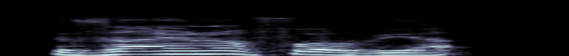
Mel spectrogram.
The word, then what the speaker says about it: Zionophobia: Therefore, I use the word Zionophobia, which rhymes with Islamophobia.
